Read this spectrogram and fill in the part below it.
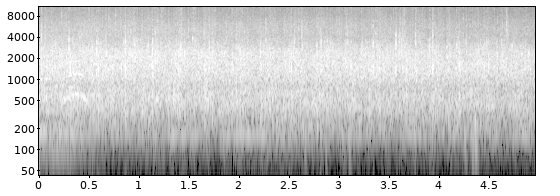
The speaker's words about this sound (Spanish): Vamos a darle un, aplauso más fuerte al Señor el día de hoy.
